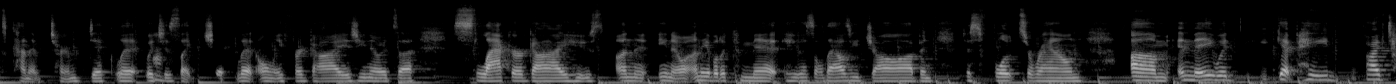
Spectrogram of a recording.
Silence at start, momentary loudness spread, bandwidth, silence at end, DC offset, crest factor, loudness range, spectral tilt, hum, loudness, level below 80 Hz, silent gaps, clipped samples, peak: 0 s; 10 LU; 17.5 kHz; 0 s; under 0.1%; 20 dB; 3 LU; -4.5 dB/octave; none; -31 LUFS; -50 dBFS; none; under 0.1%; -10 dBFS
